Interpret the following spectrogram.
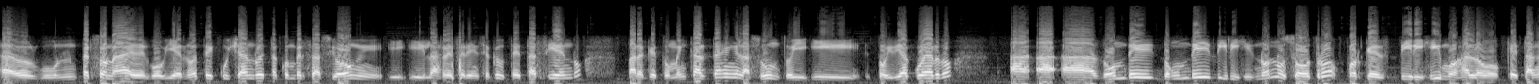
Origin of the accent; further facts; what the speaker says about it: Catí, Valencian Community, Spain; yo soy aquí de Cati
